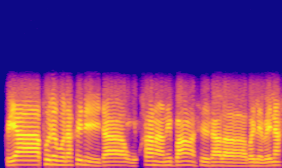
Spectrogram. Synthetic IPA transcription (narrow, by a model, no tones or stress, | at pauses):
kɯjapʰɯnɯbɯnakʰɯjnɯidaukʰananɯbaŋnasɯzalabajlajbajna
